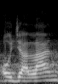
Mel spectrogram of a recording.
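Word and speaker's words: Öcalan: gran líder es abdullah ojalá se escribe ocalan pero se pronuncia Ojalá y su gran líder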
